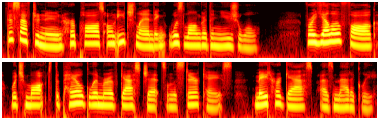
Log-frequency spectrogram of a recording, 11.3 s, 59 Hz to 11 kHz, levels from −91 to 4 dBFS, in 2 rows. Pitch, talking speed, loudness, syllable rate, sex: 205 Hz, 160 wpm, -19 LUFS, 4.5 syllables/s, female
